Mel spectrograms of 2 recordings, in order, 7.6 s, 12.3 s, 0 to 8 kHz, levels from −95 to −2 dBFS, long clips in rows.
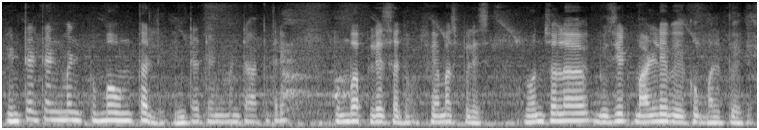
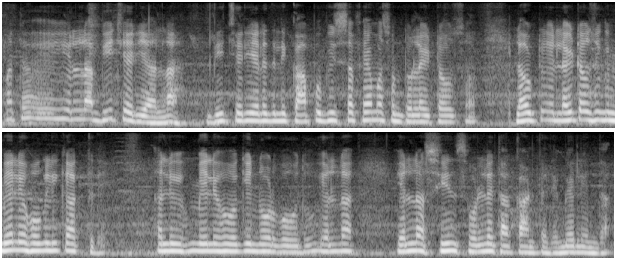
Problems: background sounds at intervals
